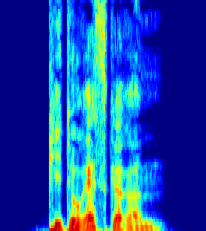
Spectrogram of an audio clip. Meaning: strong dative masculine/neuter singular comparative degree of pittoresk
- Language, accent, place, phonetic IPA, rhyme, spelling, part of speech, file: German, Germany, Berlin, [ˌpɪtoˈʁɛskəʁəm], -ɛskəʁəm, pittoreskerem, adjective, De-pittoreskerem.ogg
